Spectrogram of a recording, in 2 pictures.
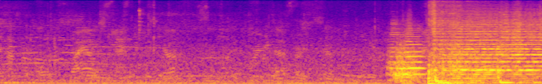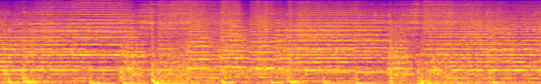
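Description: High school marching band, brass and percussion, strikes up loudly and suddenly about four seconds in, full brass chords over a moving low bass line and sharp drum accents. Before that there are only low voices from the stands.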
